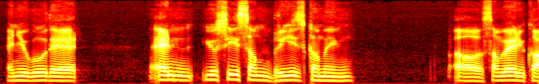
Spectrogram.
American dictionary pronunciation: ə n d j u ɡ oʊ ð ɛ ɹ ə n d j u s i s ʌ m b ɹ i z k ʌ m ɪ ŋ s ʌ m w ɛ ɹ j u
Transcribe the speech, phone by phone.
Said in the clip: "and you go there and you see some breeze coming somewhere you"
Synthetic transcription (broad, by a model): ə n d j u ɡ oʊ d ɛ ɹ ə n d j u s i s ʌ m b ɹ i z k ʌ m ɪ ŋ s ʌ m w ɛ ɹ j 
